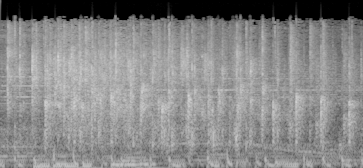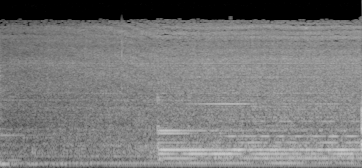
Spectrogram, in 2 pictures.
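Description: Audience clapping for about five seconds after the last song is announced, dying away over a low amplifier hum. About eight seconds in a sustained chord starts ringing through the band's amplifiers as the song begins.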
